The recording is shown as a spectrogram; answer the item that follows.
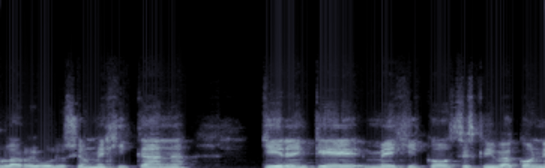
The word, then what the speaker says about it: México: partir de aquel momento méxico se escribiría con x pero la pronunciación continúa siendo la pronunciación actual de esta letra que sería j esto ocurre con algunos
